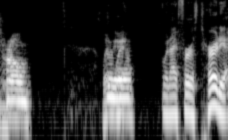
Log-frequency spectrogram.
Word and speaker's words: hrom: that's our bad name the slovak word for thunder is chrome when i first heard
